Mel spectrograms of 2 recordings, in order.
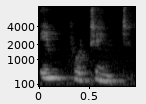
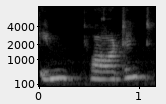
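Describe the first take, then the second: First: The stress is on the first syllable. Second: The stress is on the second syllable. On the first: The person is incapable. The speaker calls it wrong. "carries the stress in the word important on the first syllable which sounds like impotent" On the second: The person matters a lot. The speaker calls it right. "Second syllable మీద ఇచ్చాడు అనమాట"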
